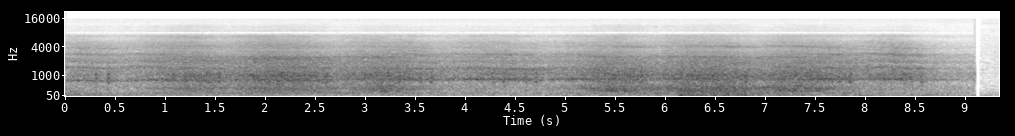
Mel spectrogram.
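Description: Seibu 20000-series eight-car electric commuter train passing at close range: rumble of the wheels on the rails with a steady high tone over it. It builds over the first couple of seconds and cuts off suddenly near the end.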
